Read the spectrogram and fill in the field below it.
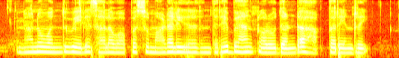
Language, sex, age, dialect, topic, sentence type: Kannada, female, 25-30, Central, banking, question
